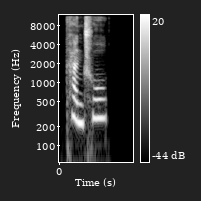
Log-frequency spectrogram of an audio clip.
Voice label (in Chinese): "看出", Chinese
